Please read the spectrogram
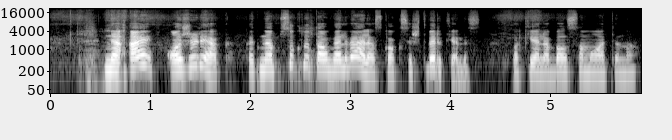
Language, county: Lithuanian, Vilnius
